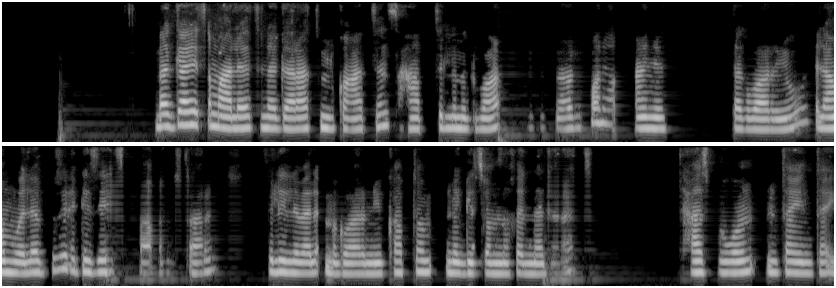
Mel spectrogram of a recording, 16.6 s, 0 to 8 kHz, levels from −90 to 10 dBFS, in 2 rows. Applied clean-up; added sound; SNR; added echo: neural mask model DeepFilterNet 3.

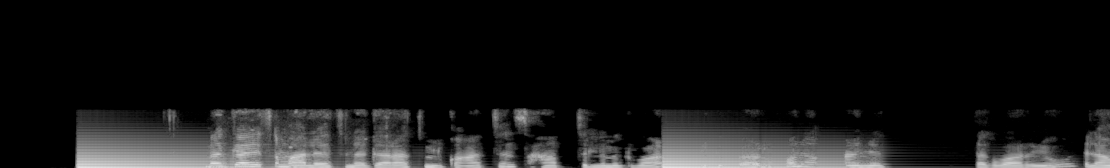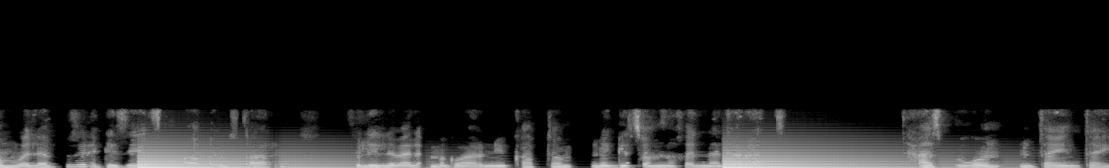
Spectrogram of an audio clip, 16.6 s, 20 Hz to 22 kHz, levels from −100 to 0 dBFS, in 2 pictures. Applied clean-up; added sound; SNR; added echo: neural mask model RNNoise.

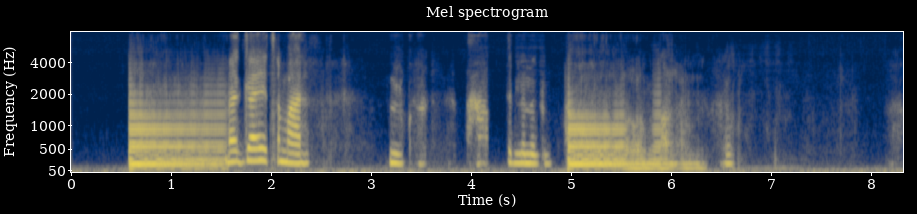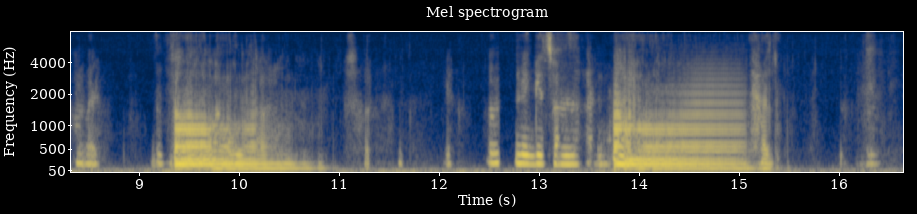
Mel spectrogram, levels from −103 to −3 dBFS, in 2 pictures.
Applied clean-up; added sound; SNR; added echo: neural diffusion model UNIVERSE++.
